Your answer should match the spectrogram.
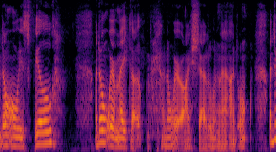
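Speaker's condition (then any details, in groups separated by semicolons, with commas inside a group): Cerebral palsy; since birth, hand tremors; age 57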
